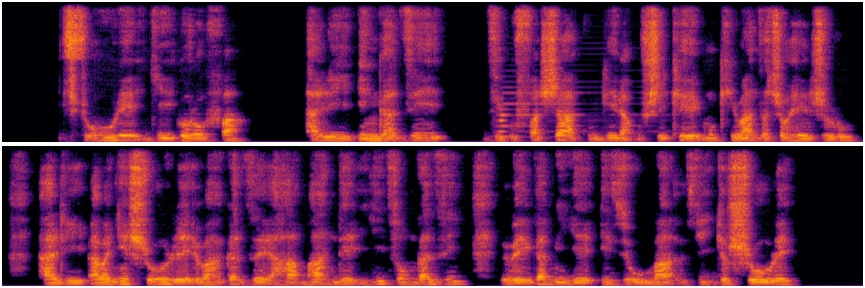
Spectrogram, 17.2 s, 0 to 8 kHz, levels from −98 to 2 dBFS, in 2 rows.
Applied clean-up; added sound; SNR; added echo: neural mask model DeepFilterNet 3.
